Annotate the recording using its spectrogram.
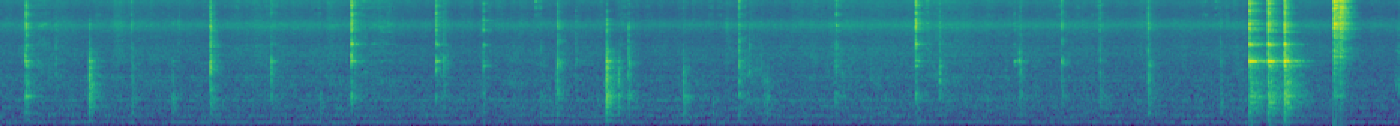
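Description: Light, scattered clicks and taps of a kitchen utensil against cookware while stirring, a tap or two a second, with a quick cluster of louder clinks near the end.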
